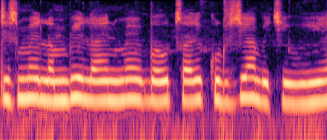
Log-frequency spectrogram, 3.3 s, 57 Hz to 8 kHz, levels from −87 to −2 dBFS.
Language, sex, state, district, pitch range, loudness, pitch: Hindi, female, Uttar Pradesh, Shamli, 225-240 Hz, -12 LUFS, 230 Hz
